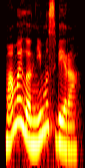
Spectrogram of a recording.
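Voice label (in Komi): мамӧйлӧн нимыс вера, Komi, female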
